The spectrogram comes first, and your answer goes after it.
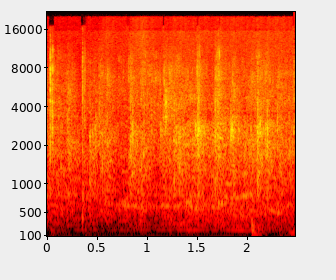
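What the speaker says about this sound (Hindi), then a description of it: "आपकी तालियों की गड़गड़ाहट के साथ" Steady applause from a seated audience at an award ceremony during a women's committee annual meet fills the room in a continuous, even wash of clapping, moderately distant, with a faint murmur of voices beneath.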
